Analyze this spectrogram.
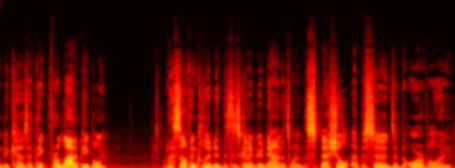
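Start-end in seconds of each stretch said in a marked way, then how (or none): none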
